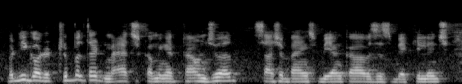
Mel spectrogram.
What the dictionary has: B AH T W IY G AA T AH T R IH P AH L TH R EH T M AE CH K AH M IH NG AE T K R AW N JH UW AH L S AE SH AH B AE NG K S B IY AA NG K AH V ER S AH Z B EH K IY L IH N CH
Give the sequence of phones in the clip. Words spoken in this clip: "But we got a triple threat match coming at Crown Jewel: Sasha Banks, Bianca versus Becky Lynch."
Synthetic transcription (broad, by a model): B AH T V IY G AA T AH T R IH P AH L T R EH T M AE CH K AH M IH NG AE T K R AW N JH UW AH L S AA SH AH B AE NG K S B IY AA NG K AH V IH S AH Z B EH K IY L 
